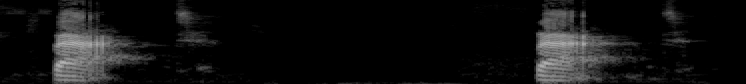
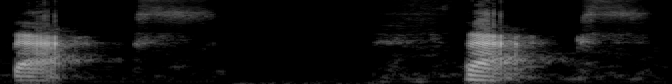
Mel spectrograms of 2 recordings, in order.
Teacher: you hear how that t disappeared you don't hear the t sound anymore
